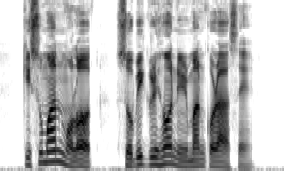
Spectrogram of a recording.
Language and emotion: Assamese, neutral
